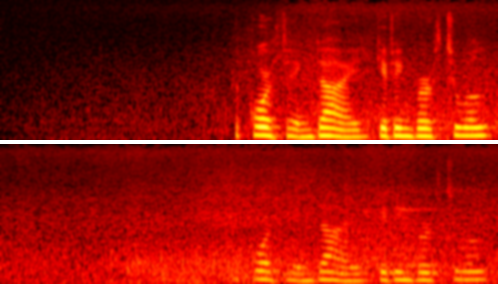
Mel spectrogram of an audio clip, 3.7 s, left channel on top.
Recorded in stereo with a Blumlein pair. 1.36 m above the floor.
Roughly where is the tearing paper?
No tearing paper in this recording.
